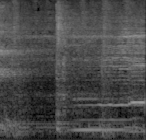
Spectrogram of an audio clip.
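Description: Heavy rock band playing live: after a short lull, an electric guitar chord is struck about a second in and held.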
